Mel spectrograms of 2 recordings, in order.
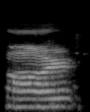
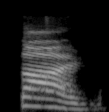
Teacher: So when R is at the end, you hear slight r coming, but when it is in the middle, you hardly hear r.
